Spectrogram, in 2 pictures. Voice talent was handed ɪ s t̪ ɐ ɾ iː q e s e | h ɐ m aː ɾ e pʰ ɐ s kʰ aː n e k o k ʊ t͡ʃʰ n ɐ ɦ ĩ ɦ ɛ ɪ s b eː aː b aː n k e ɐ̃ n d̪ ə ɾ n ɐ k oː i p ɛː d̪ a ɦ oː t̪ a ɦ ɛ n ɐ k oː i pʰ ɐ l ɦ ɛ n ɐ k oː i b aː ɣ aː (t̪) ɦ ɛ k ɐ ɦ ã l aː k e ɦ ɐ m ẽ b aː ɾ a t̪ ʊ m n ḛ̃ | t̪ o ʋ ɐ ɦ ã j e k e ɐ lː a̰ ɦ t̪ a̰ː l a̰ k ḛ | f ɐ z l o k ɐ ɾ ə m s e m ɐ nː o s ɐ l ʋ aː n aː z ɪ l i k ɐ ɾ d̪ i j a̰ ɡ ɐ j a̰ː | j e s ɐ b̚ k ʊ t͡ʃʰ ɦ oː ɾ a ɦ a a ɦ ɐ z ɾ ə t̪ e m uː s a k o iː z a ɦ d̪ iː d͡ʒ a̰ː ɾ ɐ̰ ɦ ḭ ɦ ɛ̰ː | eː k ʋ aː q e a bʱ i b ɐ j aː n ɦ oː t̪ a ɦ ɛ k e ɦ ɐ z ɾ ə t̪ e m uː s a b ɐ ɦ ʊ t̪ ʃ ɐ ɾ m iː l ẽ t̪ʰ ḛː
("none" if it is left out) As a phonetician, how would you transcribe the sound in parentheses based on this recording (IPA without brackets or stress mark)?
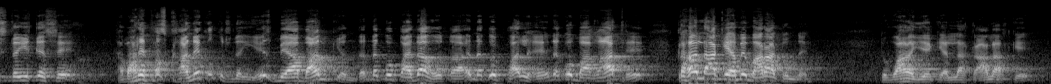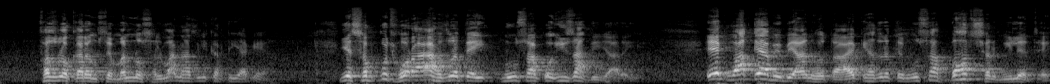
t̪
